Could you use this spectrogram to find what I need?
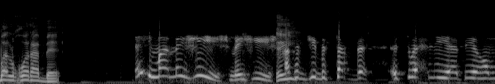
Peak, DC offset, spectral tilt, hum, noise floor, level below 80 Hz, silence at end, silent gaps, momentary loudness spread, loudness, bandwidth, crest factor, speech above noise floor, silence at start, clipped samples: -16 dBFS; under 0.1%; -5.5 dB/octave; none; -59 dBFS; -60 dBFS; 0 s; none; 5 LU; -30 LUFS; 14.5 kHz; 16 dB; 29 dB; 0 s; under 0.1%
